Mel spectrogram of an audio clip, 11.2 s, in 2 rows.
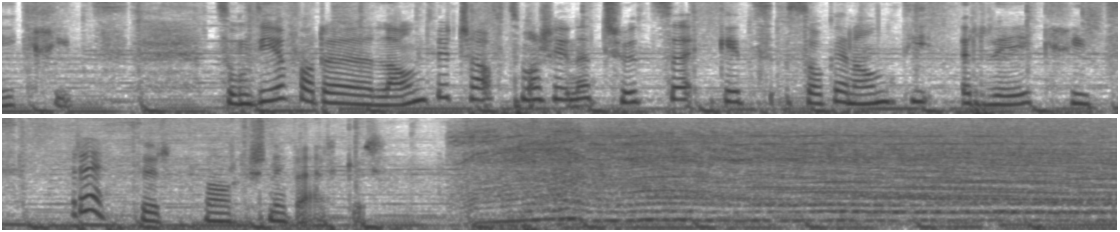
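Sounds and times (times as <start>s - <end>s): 
speech: 0.0s - 8.0s
multicopter drones flying over fields: 7.8s - 11.1s.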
